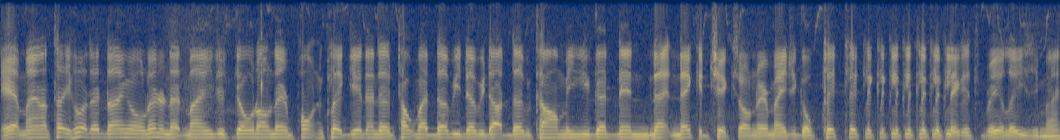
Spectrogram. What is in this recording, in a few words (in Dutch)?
Amerikaan die www uitlegt; Onzin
